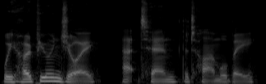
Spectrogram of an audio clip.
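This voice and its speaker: A man's voice: on the low side, moderate pace, very noisy. A man reading a scripted radio play introduction as a theatrical announcer. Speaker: announcer and narrator.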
